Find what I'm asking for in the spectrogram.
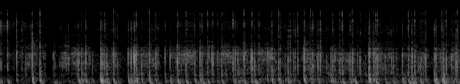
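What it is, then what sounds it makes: Paper greeting card. A thin, glossy yellow cardstock greeting card reading "Going Home" is held up in both hands while long dark acrylic nails tap and scratch across its front. The result is a dense, steady run of quick, dry papery clicks and scratchy rasps centred around 1.4 kHz, each dying away almost at once.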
